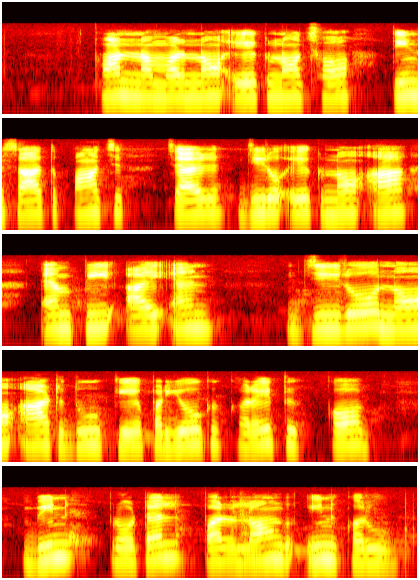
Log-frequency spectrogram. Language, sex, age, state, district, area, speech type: Maithili, female, 30-45, Bihar, Madhubani, rural, read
